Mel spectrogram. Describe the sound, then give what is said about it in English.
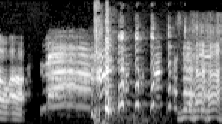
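A voice imitates a baby cuckoo's call with two high, reedy, sustained squeaks, then breaks into choppy bursts of laughter and chatter. “You really do sound like a bird, actually.”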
